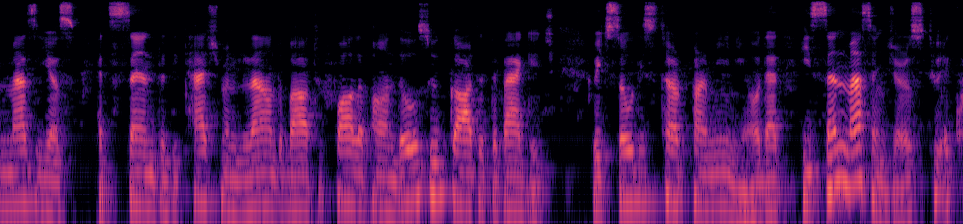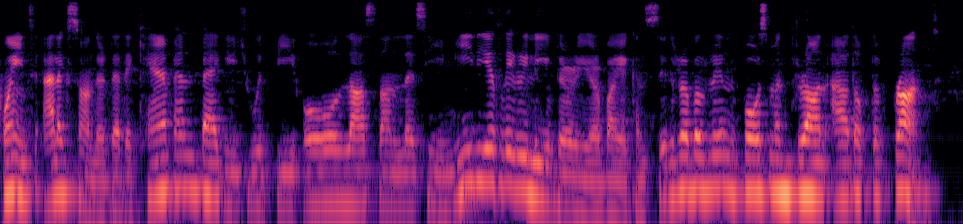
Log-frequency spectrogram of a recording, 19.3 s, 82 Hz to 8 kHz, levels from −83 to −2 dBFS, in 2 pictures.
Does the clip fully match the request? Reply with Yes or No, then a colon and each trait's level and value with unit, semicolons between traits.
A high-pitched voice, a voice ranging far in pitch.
No: low, 120 Hz; wide, 5.7 semitones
